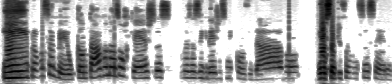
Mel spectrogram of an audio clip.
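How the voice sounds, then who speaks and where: A woman's voice: on the high side, normal speed, a little mellow, dry recording, rough recording. Emphatic woman from Brazil's Northeast. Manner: emphatic storytelling with repeated phrases. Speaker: guest gospel singer. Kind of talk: personal testimony.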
